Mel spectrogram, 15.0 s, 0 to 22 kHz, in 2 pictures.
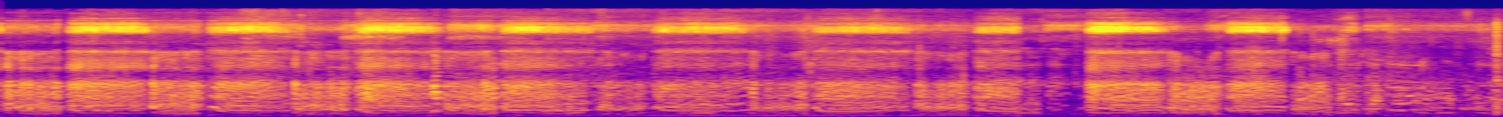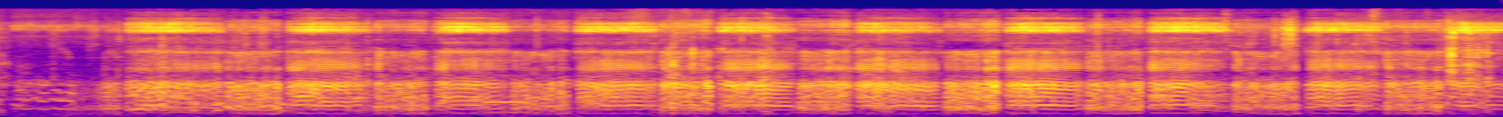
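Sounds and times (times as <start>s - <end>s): chickens clucking and growling: 0.0s - 15.0s.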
